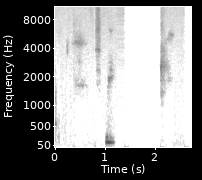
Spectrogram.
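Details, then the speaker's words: Vocal imitation of the crescendo-decrescendo systolic murmur of hypertrophic cardiomyopathy, heard at the apex between S1 and S2 (with an S4): a whoosh that swells and fades, then a thump and soft hiss. "that s4 sound it's not specific for hypertrophic cardiomyopathy but you hear a systolic murmur between s1 and s2 and this systolic murmur is a crescendo decrescendo"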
